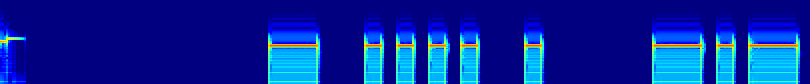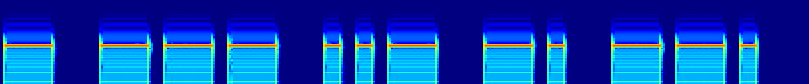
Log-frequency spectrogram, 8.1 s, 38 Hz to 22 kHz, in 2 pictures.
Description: Morse code, heard as a keyed tone, about 15 wpm, 700 Hz. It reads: THE YOUNG
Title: Sentences from Top 1100 Words 15wpm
